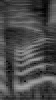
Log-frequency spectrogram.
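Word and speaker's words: Roels: Surtout que quand on m'appelle Gilbert Collard, j'ouvre pas, vous voyez, Alors le livre s'appelle Les écriresses, alors je resterai de Virginie Rols, ça s'écrit R-O-E-L-S et c'est aux éditions Stock.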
